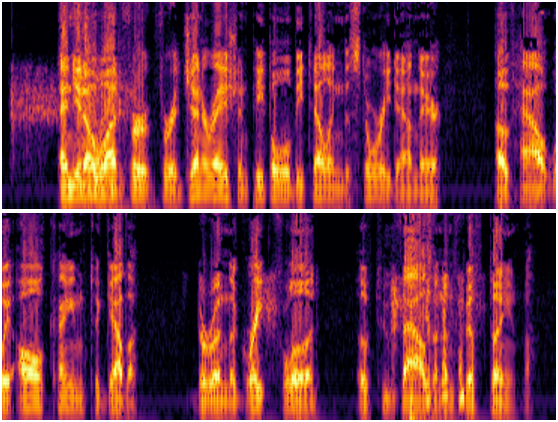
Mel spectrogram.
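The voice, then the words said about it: Rural Southern US accent. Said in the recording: “my cornpone accent”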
